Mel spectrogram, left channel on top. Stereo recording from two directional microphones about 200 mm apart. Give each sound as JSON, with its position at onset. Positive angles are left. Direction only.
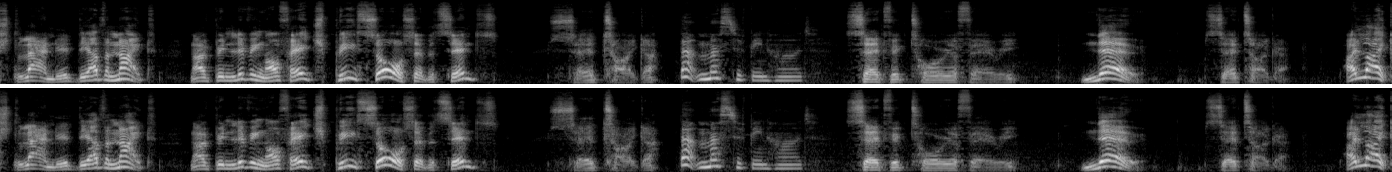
{"t": 0.2, "sound": "speech", "side_deg": 40}
{"t": 6.7, "sound": "a woman's voice", "side_deg": 10}
{"t": 8.5, "sound": "speech", "side_deg": 40}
